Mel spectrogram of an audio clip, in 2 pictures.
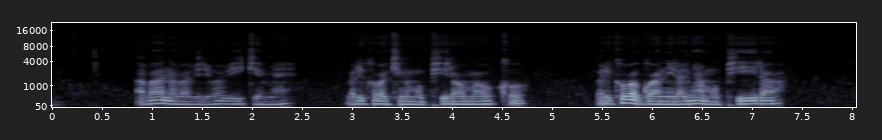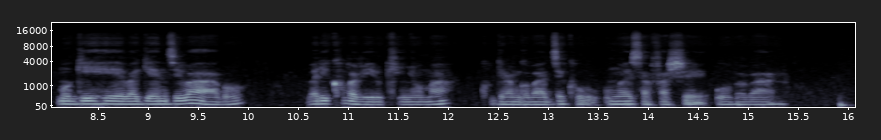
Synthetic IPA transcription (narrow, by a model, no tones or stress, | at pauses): a̰βaːnaβaβiɾiβaβiːɡe̞me̞ | βaɾikʰo̞βakinumupʰiːɾawamahokʰo̞̰ | βa̰ɾikʰo̞βaɡwaːniɾaɲaːmupʰiːɾa | muɡiɦe̞βaɡe̞ːnziβaːβo̞ | βaɾikʰo̞βaβiɾukʰiɲuma | kʰuɡiɾaŋɡo̞βaːzekʰṵumŋesafaʃe̞̰uuβaβaːn̥u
